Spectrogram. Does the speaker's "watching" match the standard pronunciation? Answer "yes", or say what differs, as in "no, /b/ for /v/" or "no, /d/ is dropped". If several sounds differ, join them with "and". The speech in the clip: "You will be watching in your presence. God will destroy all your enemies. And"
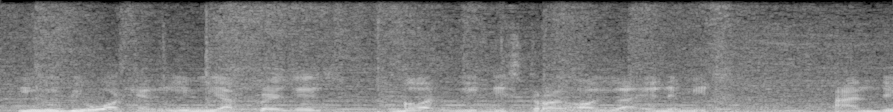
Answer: no, /ʃ/ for /tʃ/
